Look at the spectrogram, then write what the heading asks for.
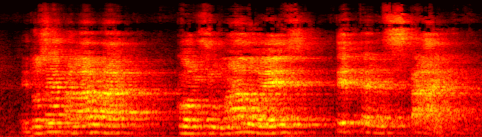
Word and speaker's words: Tetelestai: Entonces la palabra consumado es titelstein, así se pronuncia en griego.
